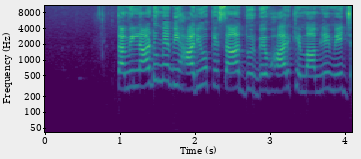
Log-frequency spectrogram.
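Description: A young woman reads out the news clearly into a microphone.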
